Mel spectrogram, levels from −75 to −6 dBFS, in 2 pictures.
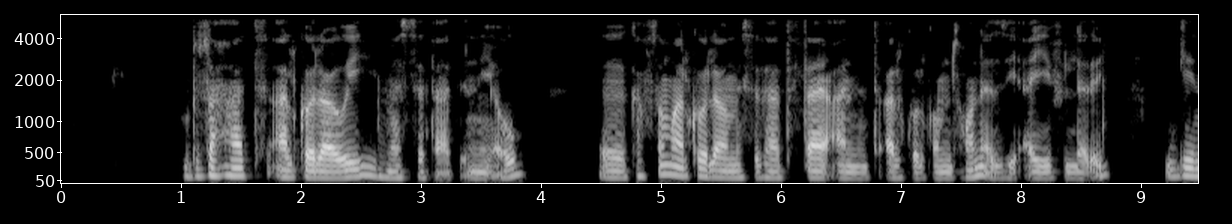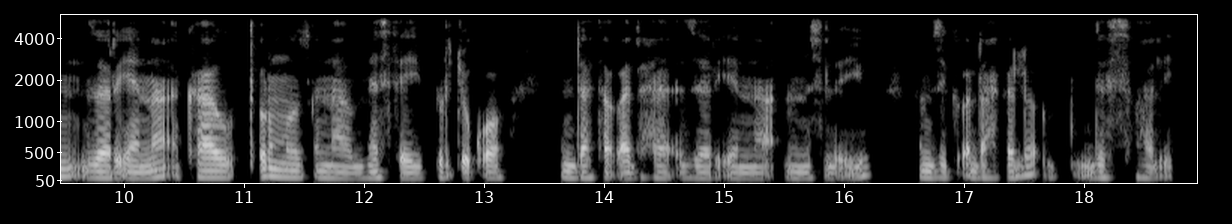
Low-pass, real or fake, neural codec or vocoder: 5.4 kHz; real; none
